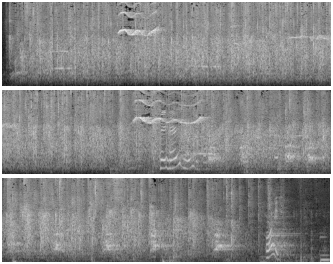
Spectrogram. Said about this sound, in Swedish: Och, så jag tänkte be publiken ge en stor applåd för … och ….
